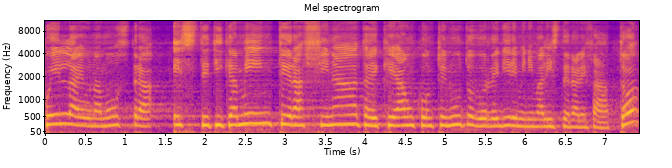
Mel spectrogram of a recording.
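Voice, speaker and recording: Intonation stays fairly even as the speech moves at a moderate pace. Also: woman, high pitch for a woman. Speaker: retired heritage superintendent. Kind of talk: formal speech. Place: hall. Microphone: podium.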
